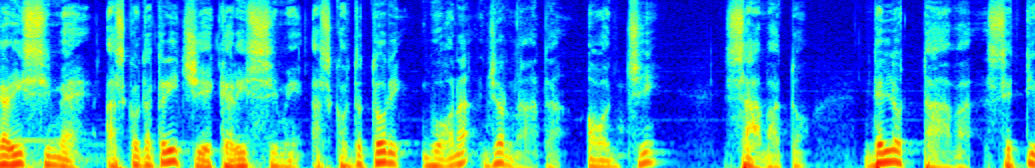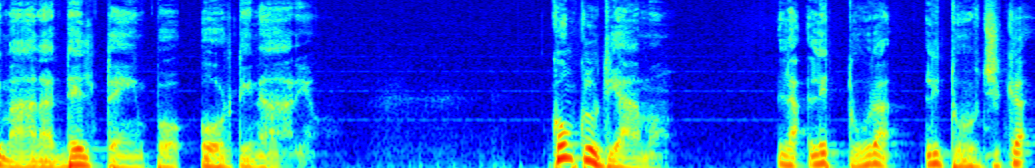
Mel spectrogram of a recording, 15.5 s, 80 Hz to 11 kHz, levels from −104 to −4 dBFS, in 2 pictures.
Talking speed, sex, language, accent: 70 wpm, male, Italian, native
